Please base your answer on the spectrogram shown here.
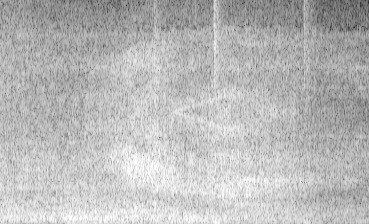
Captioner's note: cars rumbling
